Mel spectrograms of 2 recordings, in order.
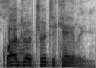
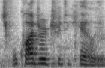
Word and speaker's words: quadrotriticale: a load of grain that I never could pronounce properly. Quadrotriticale. Quadrotriticale, that's right.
